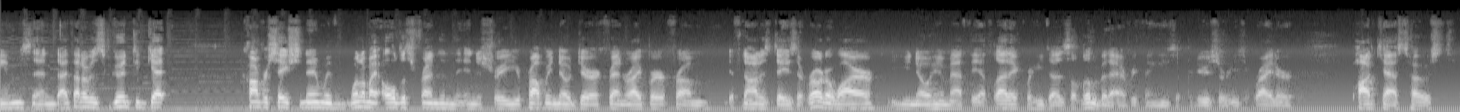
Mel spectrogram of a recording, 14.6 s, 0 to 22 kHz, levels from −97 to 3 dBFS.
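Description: Mains buzz runs throughout: switching spikes from 50 Hz power reach the signal path, producing a steady, raspy buzz roughly 20 dB below the sound, with harmonics extending into the kilohertz range.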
